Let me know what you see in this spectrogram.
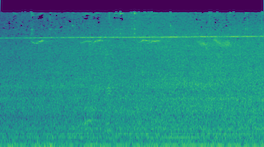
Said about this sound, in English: Garbage truck. Oh, garbage truck. Garbage truck, red light. Red light, garbage truck.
